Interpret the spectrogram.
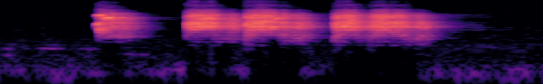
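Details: Black francolin (kala teetar of Sindh) calling: a short scratchy opening note, then three loud rasping, grating phrases in quick rhythm, with little background sound.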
